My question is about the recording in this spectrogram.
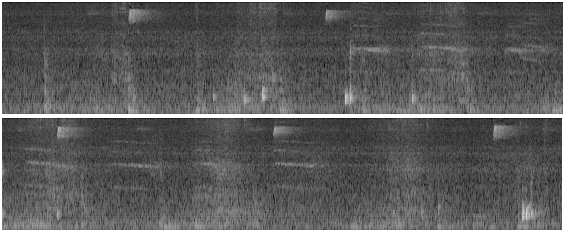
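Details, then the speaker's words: Engine off after replacing a power steering pump that had run dry from a leak; fluid topped up, steering wheel rotated back and forth: scattered soft pops and gurgles as trapped air bubbles up through the power steering fluid. "I can hear the bubbles. I'll show you. As I rotate the wheel, you'll hear the bubbles, the air coming up."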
